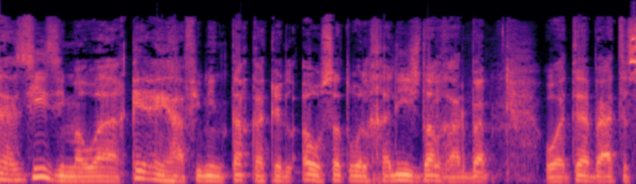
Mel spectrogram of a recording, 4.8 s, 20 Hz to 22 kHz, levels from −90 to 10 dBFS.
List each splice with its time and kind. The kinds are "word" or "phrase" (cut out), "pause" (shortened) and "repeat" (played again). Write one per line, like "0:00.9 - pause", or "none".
0:02.0 - word
0:03.2 - word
